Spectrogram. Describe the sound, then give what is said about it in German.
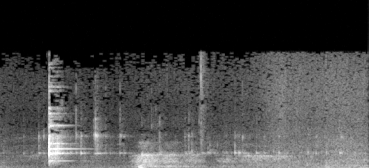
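A single bright clink of glasses touching in a toast after drinks were refilled, ringing briefly, followed by soft handling noise and low rustle with no one speaking. “Haben unsere podcast getränke wieder aufgefüllt. Prost, Prost!”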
